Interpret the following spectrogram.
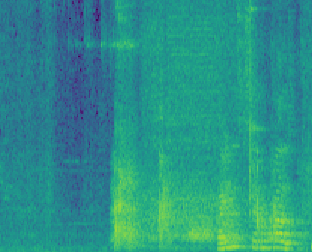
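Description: Loose metal nails and screws clinking and rattling in a cardboard box as a hand rummages through them, starting about a second and a half in after a quiet start. A voice talks over it near the end.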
